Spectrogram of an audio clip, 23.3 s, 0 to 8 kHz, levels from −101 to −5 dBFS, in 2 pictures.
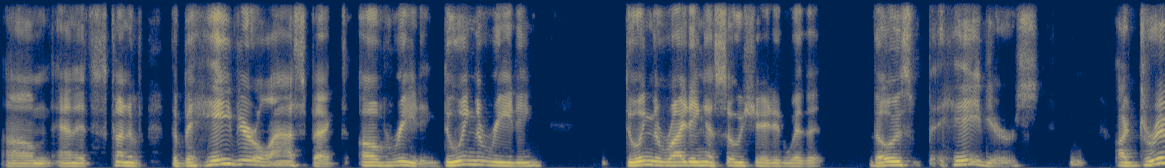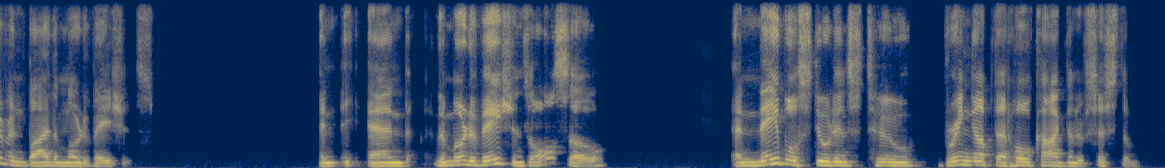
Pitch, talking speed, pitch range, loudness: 145 Hz, 105 wpm, 130-165 Hz, -28 LUFS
